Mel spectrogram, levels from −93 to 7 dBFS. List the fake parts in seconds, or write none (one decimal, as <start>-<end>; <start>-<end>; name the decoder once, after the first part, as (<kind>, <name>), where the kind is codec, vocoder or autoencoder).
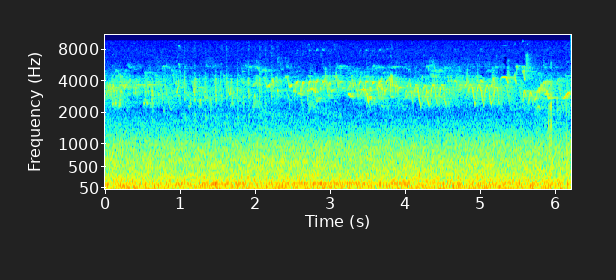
none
